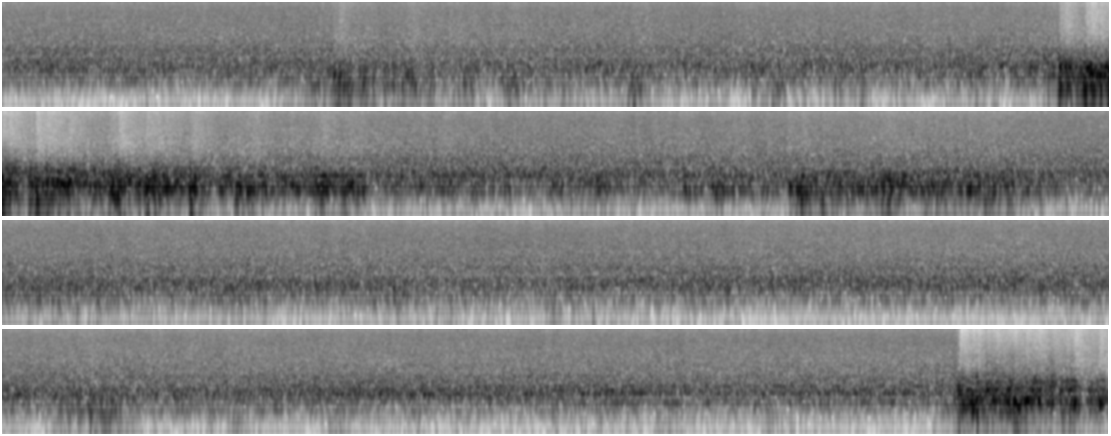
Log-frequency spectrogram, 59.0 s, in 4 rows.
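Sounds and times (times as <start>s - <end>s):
heavy rain pouring: 0.0s - 59.0s
low thunder rumble: 57.0s - 59.0s.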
